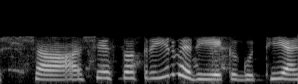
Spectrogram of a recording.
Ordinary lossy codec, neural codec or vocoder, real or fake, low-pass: none; none; real; 3.6 kHz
